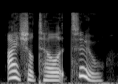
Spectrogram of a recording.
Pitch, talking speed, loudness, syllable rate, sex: 235 Hz, 255 wpm, -15 LUFS, 5.3 syllables/s, female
